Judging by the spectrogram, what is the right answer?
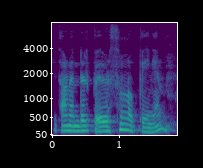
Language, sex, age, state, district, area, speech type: Malayalam, male, 30-45, Kerala, Wayanad, rural, spontaneous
